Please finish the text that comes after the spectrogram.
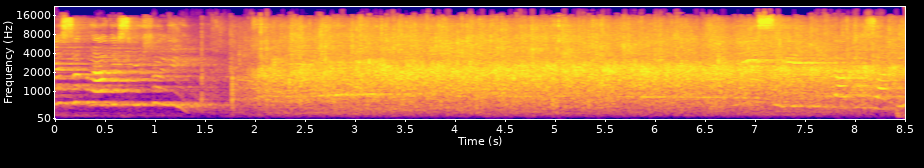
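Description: Audience at a children's choir concert bursts into loud, sustained applause after a brief opening moment, a dense clapping wash that holds steady to the end.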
